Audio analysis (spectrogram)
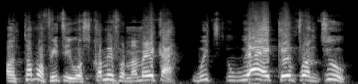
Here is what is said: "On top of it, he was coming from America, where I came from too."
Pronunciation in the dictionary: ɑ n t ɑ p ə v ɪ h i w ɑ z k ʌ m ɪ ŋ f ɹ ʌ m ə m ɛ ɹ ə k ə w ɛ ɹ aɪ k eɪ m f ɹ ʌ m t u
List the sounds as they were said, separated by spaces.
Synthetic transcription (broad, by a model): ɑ n t ɑ p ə f ɪ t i w ɑ s k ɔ m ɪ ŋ f ɹ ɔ m ə m ɛ ɹ ə k ə w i w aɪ k eɪ m f ɹ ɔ m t u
